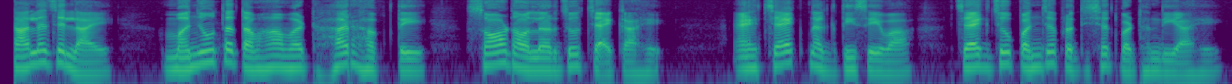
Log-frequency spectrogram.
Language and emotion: Sindhi, neutral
